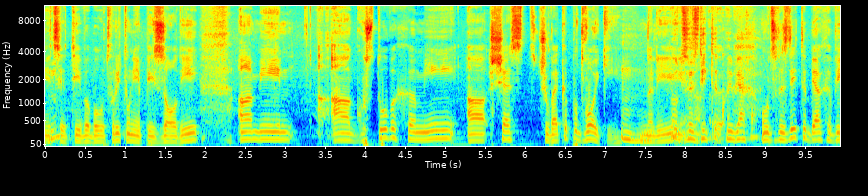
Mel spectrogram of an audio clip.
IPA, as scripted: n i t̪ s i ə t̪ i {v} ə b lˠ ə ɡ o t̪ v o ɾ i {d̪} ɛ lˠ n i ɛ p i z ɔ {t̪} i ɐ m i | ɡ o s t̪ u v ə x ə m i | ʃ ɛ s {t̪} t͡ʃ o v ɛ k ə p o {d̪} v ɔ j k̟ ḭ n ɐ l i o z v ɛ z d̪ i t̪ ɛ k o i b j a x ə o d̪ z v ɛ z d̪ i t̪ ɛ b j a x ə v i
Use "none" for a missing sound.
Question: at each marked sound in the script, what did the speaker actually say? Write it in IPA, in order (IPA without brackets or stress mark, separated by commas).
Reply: v, t̪, d̪, t̪, d̪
